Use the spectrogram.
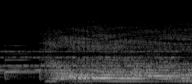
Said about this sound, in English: Later on, he kept hearing two distinct kinds of roaring in his room, which only faded away deep in the night.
